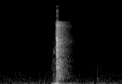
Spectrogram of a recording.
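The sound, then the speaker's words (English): A single sharp whip crack snaps out loud, with a brief bright tail, in an otherwise quiet moment with no talking. “And when I do whip you, it feels so fucking good.”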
